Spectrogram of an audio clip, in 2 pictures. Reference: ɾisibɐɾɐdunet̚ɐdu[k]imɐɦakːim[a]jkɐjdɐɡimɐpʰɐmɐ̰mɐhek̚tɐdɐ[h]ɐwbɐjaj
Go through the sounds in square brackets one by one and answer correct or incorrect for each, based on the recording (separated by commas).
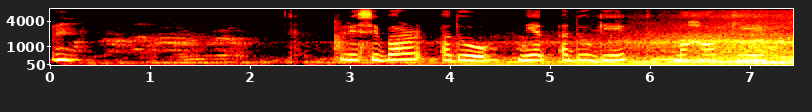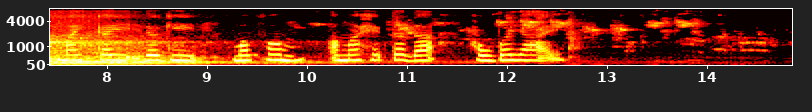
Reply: incorrect, correct, correct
